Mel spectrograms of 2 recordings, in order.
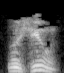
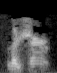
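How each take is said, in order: First: The name is said with an American pronunciation. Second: The name is said with a French pronunciation. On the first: "That's the American way" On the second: "that's the first time I ever said his name right"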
